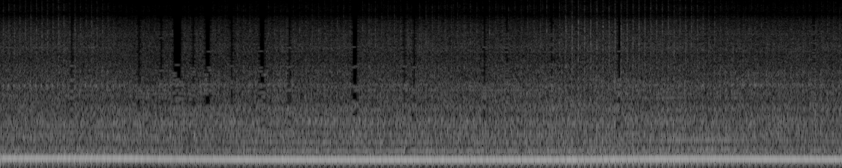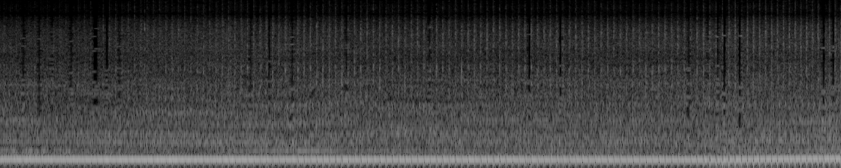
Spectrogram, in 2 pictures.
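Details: Yard-sale commercial walk-behind leaf blower, small two-stroke, bought not running with suspected carburetor problems, now run on the ground after repair to check smoke: steady, even drone holding one speed, no stumbles or surging; normal running.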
